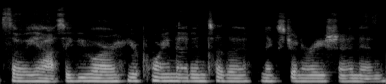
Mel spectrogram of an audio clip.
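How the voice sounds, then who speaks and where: A woman speaks in a calm, monotone delivery, her very deep, low voice dark and mellow with flat intonation. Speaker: podcast host. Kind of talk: interview.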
